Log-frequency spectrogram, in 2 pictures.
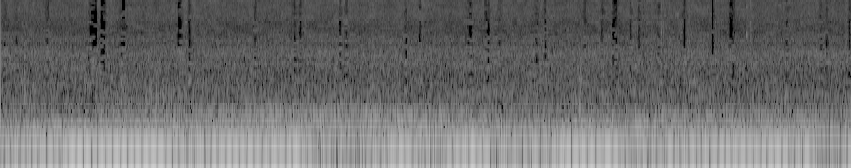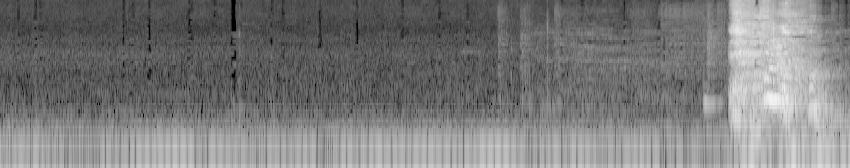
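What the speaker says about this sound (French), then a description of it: "Décidément, je tousse beaucoup." A single loud cough bursts out near the end after a long stretch of quiet low background rumble.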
